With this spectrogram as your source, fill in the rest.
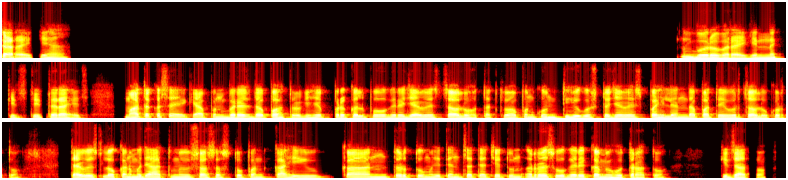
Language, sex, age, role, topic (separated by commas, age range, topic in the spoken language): Marathi, male, 20-24, host, छोटासा स्थानिक पर्यावरण प्रकल्प सुरू करण्यासाठी सुरुवातीला तुम्ही काय कराल?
